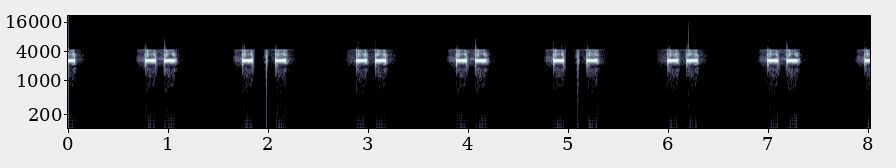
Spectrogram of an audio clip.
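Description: Electronic beeper sounding a repeating pattern of short high double beeps, one pair about every second, like an alarm clock's beep.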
